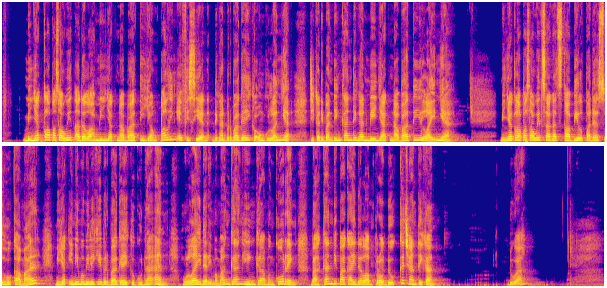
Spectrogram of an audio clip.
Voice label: Formal Indonesia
